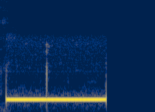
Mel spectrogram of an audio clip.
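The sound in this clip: One steady telephone tone on an outgoing call: a single flat, mid-pitched beep lasting about a second, loud and clean, then cut off into silence.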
